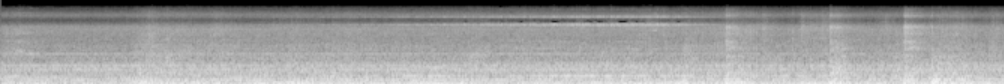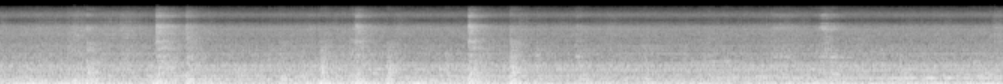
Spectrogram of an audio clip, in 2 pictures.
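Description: Hakone Tozan Railway electric train running, heard from inside the car: a steady low rumble with thin steady tones over it. From about five seconds in come a string of sharp clacks, irregularly spaced, as the wheels pass over rail joints.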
